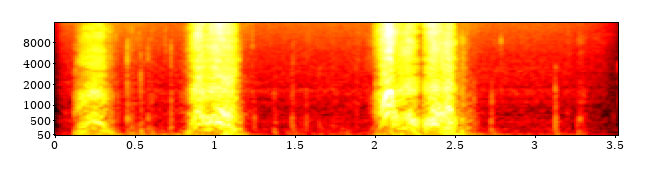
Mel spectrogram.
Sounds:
zipper (clothing)
home sounds

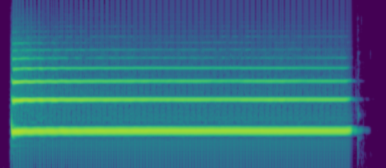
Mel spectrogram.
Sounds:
brass instrument
music
musical instrument
trumpet

